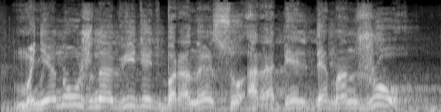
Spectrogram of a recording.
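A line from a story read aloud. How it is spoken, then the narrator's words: Shout into darkness. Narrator (Russian): крикнул во мрак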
